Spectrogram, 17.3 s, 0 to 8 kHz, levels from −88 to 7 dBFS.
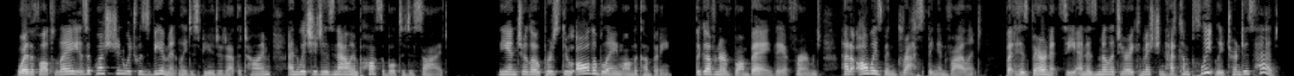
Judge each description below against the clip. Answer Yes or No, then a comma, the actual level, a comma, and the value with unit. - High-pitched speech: Yes, high, 230 Hz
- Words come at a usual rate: Yes, average, 190 wpm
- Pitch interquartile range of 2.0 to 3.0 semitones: No, average, 3.8 semitones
